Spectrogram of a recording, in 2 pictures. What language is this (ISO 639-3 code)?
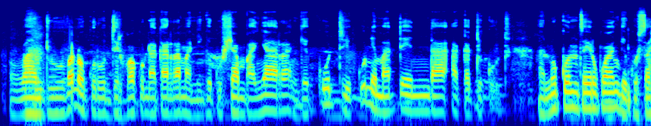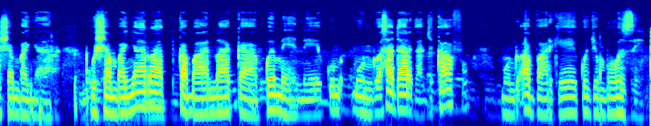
ndc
